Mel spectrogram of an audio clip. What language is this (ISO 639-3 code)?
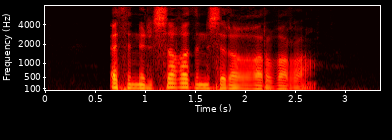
kab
